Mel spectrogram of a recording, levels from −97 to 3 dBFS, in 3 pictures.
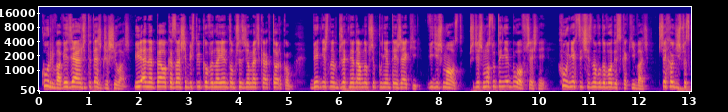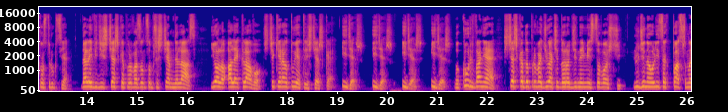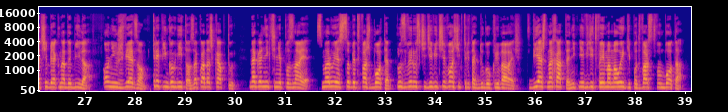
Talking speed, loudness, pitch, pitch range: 170 wpm, -23 LUFS, 205 Hz, 190-215 Hz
